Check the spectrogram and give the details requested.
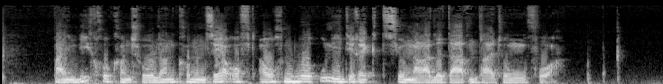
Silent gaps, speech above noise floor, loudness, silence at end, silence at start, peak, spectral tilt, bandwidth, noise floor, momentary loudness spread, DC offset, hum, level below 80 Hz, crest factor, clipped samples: none; 23 dB; -10 LUFS; 0.45 s; 0 s; 0 dBFS; -6 dB/octave; 17 kHz; -32 dBFS; 8 LU; under 0.1%; none; -34 dBFS; 10 dB; under 0.1%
